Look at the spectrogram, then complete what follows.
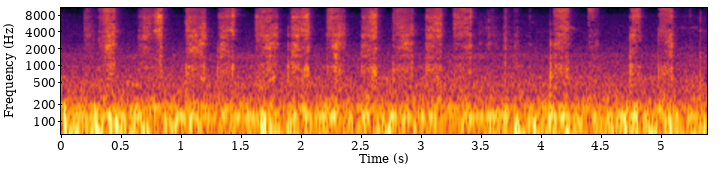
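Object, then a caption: Emery board nail file with fingernail. Fingernails are filed with quick back-and-forth strokes against a long, dark emery board nail file held in one hand. Each stroke makes a bright, raspy scratch over a steady low hum.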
